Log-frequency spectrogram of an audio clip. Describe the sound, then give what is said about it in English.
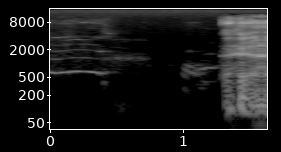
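A dog whines in a thin, high, creaky tone: one sustained whine, a short pause, then a second rising whimper, ending in a louder, rougher burst of noise. “No, I thought you had a creaky gate in the background.”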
